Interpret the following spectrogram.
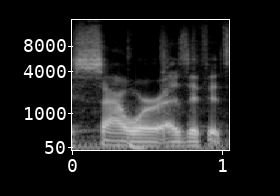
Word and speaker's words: Sauer: Well, you see, let me let me correct that. Sig Sour is a German company and it's spelled the exact same way. S A U E R.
